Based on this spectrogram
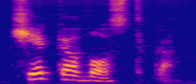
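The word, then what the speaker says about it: ciekawostka: Ч как чековостка, да, то есть что-то интересное.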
